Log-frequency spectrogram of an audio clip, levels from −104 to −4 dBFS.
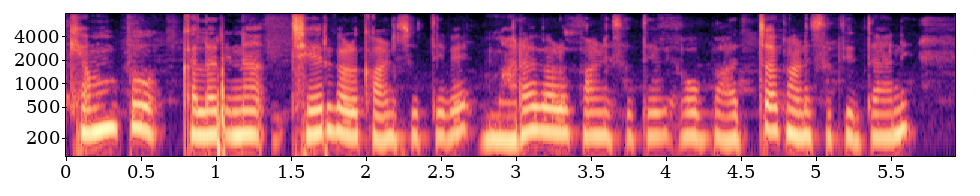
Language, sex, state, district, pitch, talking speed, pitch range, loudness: Kannada, female, Karnataka, Koppal, 215 Hz, 100 wpm, 205-235 Hz, -17 LUFS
